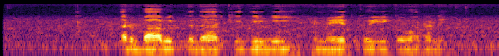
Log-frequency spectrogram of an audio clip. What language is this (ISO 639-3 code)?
urd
